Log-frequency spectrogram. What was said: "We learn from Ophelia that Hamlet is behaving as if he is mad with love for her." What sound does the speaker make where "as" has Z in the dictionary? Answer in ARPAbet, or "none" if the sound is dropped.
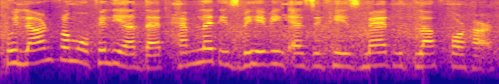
Z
